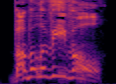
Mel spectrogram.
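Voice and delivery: high-pitched alarmed call. A narrator's reading. Harnan to those nearby, calling out. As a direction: cry a warning across the field. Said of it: "Harnan called from nearby".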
